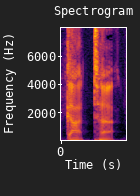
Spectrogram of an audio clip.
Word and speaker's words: got: Got, 不是 get, OK? Got, 嘴巴要张开 got.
